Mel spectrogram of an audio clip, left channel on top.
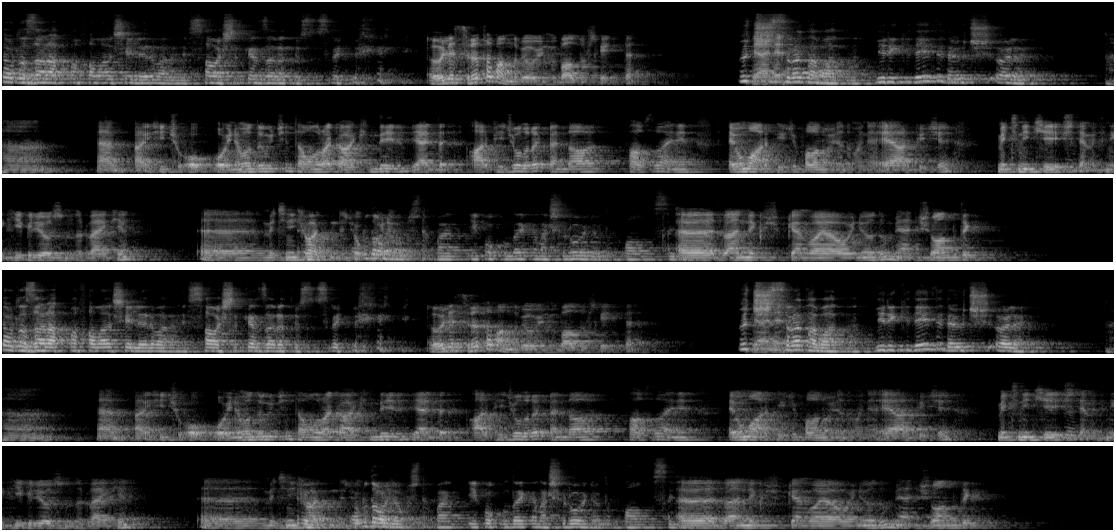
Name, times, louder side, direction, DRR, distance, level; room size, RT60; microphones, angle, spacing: voice 1, 0.0-3.9 7.4-10.2 21.7-22.0 25.2-25.4 25.7-29.1, right 2 dB, 75° right, 4 dB, 1.1 m, -28 dB
voice 2, 4.2-6.3 7.5-7.8 11.0-11.6 12.1-17.1 17.4-20.8 21.1-23.5 24.2-26.3 29.0-32.0, left 2 dB, 30° left, 6 dB, 0.8 m, -29 dB
13.0 x 8.9 x 2.7 m, 1.1 s
head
